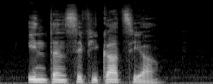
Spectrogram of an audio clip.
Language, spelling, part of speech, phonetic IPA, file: Polish, intensyfikacja, noun, [ˌĩntɛ̃w̃sɨfʲiˈkat͡sʲja], Pl-intensyfikacja.ogg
